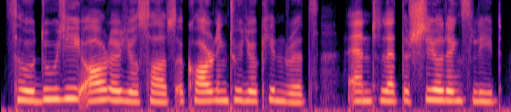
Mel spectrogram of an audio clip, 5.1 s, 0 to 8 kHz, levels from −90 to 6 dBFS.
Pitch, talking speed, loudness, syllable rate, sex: 215 Hz, 165 wpm, -15 LUFS, 4.5 syllables/s, female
